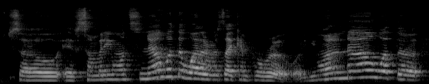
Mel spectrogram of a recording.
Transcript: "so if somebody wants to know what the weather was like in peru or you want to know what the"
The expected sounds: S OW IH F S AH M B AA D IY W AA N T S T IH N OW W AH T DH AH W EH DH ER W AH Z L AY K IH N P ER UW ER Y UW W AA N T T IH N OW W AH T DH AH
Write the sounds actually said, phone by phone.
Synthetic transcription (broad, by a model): S OW IH F S AH M B AA D IY W AA N T S T IH N OW W AH T DH AH W EH DH ER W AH Z L AY K IH N P ER UW ER Y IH W AA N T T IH N OW W AH T DH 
